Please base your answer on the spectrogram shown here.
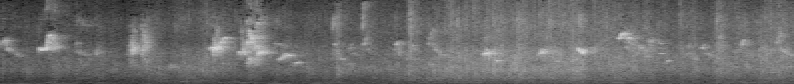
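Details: Javan white-eye from Pontianak, West Kalimantan, entered in an online singing contest; quick, sharp high chirps over a steady hiss of background noise, fading into softer twittering.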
